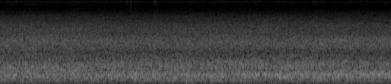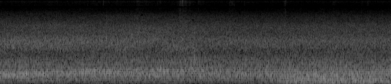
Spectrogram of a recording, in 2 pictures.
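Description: Steady rushing of a fast-flowing river, an even wash of water noise with no breaks.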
